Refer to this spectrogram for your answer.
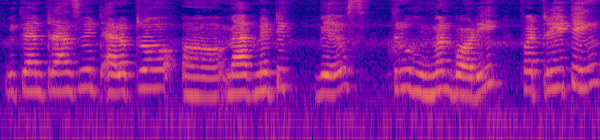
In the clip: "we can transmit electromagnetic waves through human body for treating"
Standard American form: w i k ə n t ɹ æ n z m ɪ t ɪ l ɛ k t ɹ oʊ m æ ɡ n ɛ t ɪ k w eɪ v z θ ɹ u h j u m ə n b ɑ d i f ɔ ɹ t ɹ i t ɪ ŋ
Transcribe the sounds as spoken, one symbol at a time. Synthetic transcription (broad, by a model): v i k ə n t ɹ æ n s m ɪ t ɪ l ɛ k t ɹ oʊ m æ ɡ n ɛ t ɪ k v eɪ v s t ɹ u h j u m ə n b ɑ d i f ɔ ɹ t ɹ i t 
